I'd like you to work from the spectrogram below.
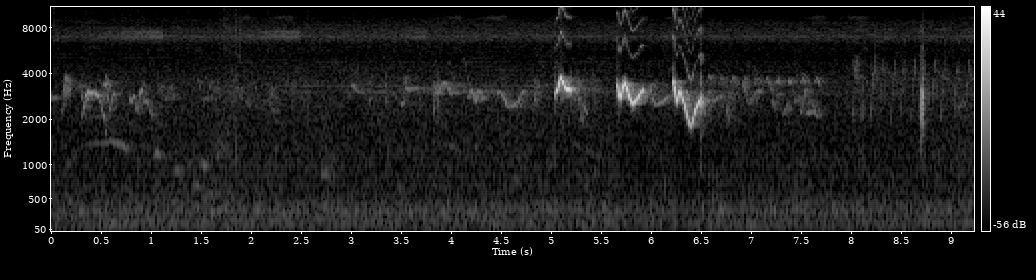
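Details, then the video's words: A new red-billed leiothrix that sings all day. Quiet scattered twitters open the recording, then three bold warbled phrases ring out, each bending up and down. A faint soft note follows later. "Suab noog nrheeb tshiab quaj lam lug le || Ngũ sắc mới hót cả ngày luôn"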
